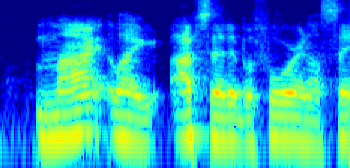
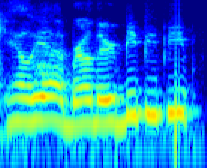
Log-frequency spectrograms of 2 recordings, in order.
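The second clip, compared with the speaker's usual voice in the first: high mock cheer; 9 semitones higher than usual. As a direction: toss it up high and goofy. Commenters quoted replying.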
